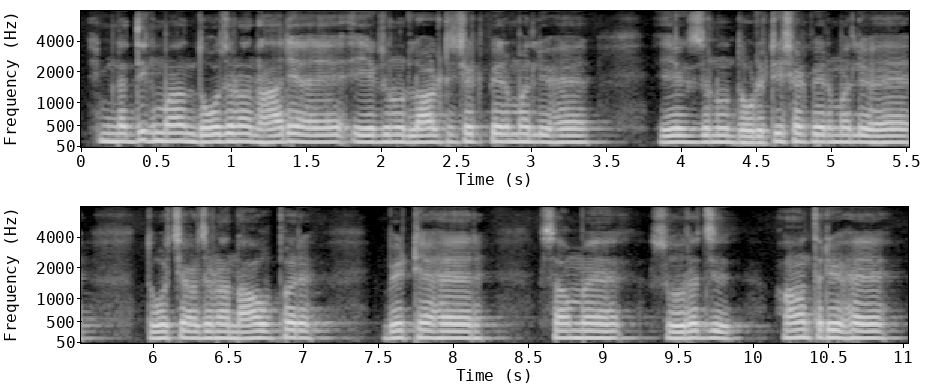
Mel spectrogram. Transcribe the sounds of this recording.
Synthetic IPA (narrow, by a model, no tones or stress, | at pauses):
ɪmnəd̪ɪkmãːnd̪oːd͡ʒəɽãːnaːɾjaːɦɛːeːkd͡ʒənũlaːlʈɪʃəʈpeːɾmə̃ljoːɦɛː | eːkd͡ʒənũːd̪ʱoːɽiːʈiʃəʈpeːɾmə̃lɪjoɦɛː | d̪̥oːt͡ʃaːɾd͡ʒəɽãːnaːʊpəɾ | beːʈʰɪjaɦɛːɾ | saːmẽːsuːɾəd͡ʒ | ãːt̪ɾəjoːɦɛː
